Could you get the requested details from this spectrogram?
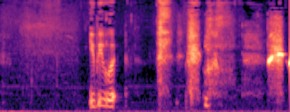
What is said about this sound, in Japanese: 指笛 それ口笛です。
